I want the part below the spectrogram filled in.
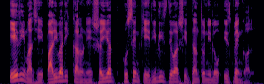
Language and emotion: Bengali, neutral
